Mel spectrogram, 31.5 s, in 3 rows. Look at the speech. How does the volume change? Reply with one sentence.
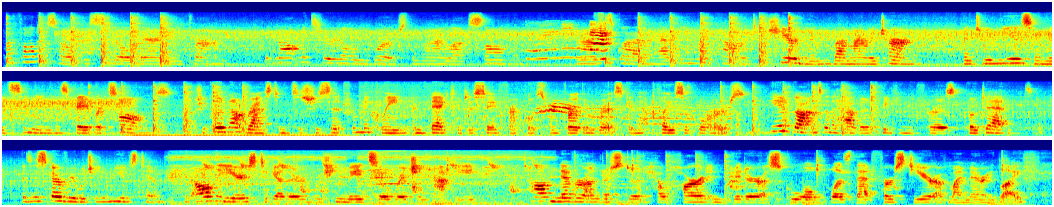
The volume of the speech goes up.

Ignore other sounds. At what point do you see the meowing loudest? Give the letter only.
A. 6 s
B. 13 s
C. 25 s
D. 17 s
A.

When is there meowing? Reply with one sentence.
The meowing can be heard from 5.2 to 6.1 s, from 15.8 to 17.8 s and from 24.3 to 26.3 s.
